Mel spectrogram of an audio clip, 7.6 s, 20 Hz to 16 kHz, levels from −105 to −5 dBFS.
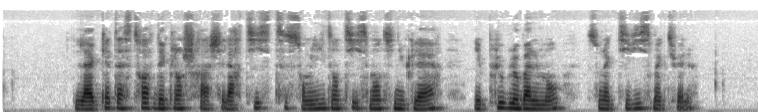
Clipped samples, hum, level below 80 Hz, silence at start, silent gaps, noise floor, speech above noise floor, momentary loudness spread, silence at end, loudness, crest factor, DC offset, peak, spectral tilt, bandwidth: under 0.1%; none; -54 dBFS; 0.75 s; none; -63 dBFS; 42 dB; 11 LU; 0.65 s; -23 LUFS; 20 dB; under 0.1%; -4 dBFS; -6.5 dB/octave; 11 kHz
